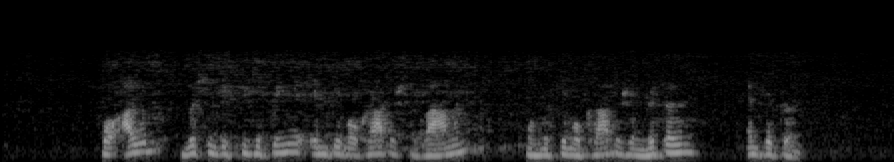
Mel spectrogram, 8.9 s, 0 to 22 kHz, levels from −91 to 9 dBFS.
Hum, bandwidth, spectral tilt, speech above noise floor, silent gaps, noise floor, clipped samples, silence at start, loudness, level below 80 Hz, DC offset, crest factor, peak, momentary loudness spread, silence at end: none; 7.2 kHz; -9 dB/octave; 37 dB; none; -75 dBFS; under 0.1%; 1 s; -39 LUFS; -76 dBFS; under 0.1%; 22 dB; -18 dBFS; 10 LU; 0.95 s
